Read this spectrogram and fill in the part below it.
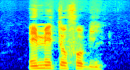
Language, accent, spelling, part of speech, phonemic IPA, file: French, France, émétophobie, noun, /e.me.tɔ.fɔ.bi/, LL-Q150 (fra)-émétophobie.wav
- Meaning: emetophobia (fear of vomit or vomiting)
